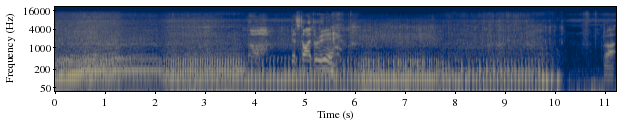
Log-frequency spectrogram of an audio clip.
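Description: A dirt bike engine buzzes and revs loudly.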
